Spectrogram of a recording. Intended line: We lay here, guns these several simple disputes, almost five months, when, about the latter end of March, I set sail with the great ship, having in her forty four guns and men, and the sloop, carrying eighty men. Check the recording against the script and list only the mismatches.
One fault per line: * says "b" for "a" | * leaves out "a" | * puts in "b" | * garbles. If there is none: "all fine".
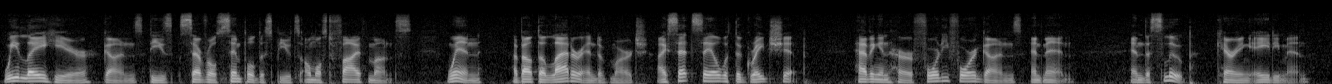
all fine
